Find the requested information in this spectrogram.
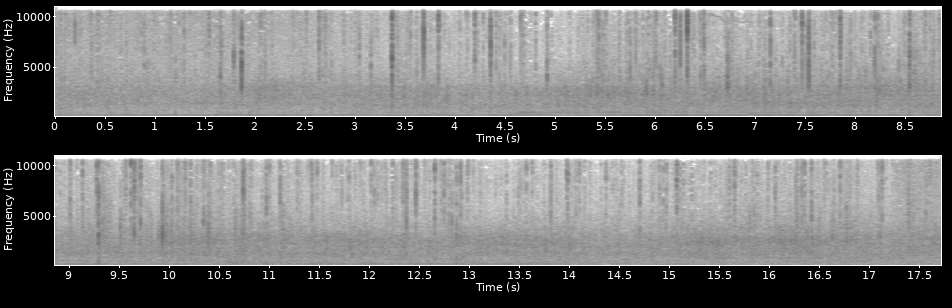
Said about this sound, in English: On this particular day, it's raining. A very calm, cleansing rain.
